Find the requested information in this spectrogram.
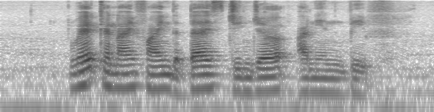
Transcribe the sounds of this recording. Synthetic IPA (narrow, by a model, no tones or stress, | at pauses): wɛkɛ̃najfãj̃ndəbɛsd͡ʒĩnd͡ʒəʔãniə̃nbif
